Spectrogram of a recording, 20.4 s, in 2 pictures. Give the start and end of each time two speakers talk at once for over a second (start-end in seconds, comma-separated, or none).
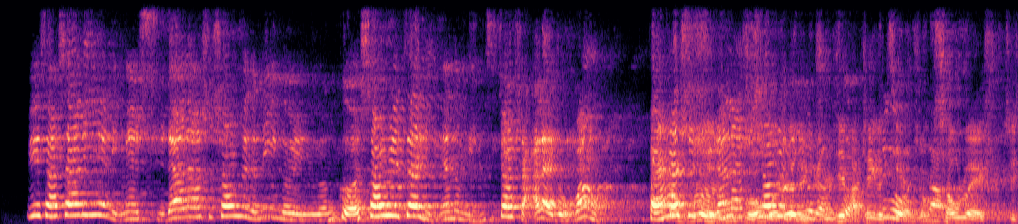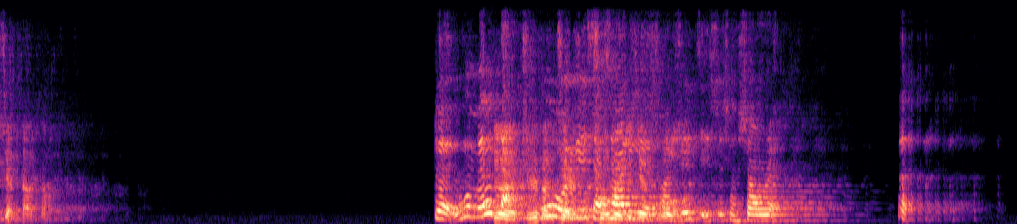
6.7-9.6, 15.2-17.1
